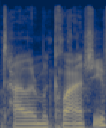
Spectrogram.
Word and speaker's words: Tyler McClatchy: Speaking of, shout out Tyler McClatchy from All Saints Considered.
